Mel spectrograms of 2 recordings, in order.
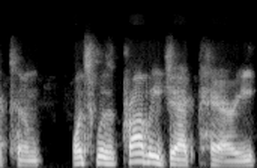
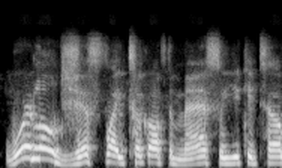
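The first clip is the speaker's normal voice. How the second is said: normal talking voice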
